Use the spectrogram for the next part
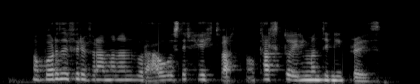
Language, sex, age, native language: Icelandic, female, 40-49, Icelandic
